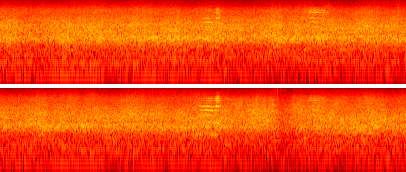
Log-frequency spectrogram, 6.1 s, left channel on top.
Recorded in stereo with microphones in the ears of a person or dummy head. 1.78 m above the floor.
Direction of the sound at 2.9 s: 25° right (ahead or behind).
